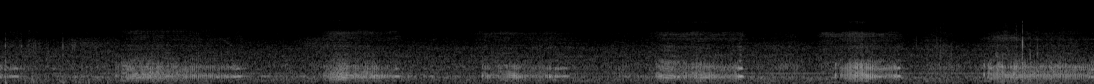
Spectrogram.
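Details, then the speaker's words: A baby rocked to sleep after a very unsettled day makes soft, regular snoring breaths with little mewing, cat-like sounds, about 33 a minute, recorded in a dark room: infant snoring. "baby's had a very unsettling day and anastasia has finally rocked her to sleep but she's making these little mewy cat sounds"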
